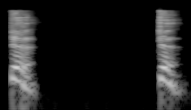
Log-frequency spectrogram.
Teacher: For t, we keep the tongue sharply right at the ridge.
